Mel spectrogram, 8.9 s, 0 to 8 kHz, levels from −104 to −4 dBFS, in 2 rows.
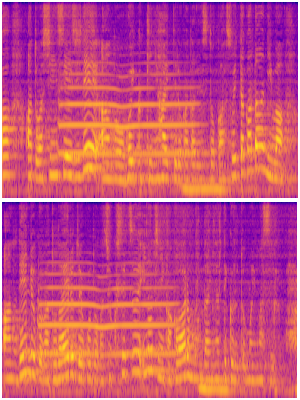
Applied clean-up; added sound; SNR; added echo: none; Trumpet; 6 dB; reverberation time 1.9 s.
